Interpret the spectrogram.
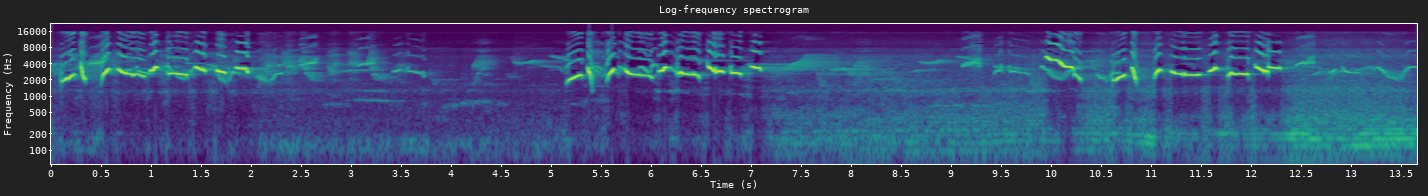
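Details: Oriental magpie-robin calling other birds, which respond: three bouts of loud, repeated whistled notes rising and falling, separated by quieter gaps, with noisy low rumble growing in the later part.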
